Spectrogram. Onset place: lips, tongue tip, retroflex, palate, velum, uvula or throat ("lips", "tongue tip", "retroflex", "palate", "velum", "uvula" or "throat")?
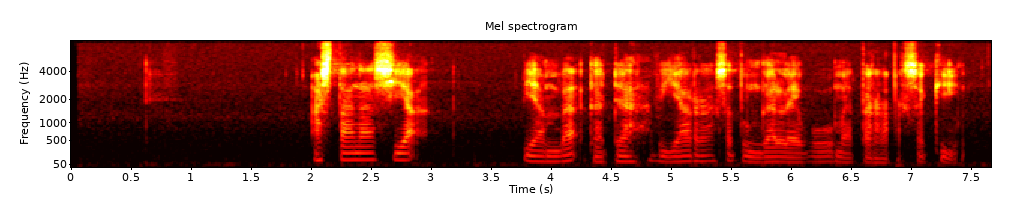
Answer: throat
